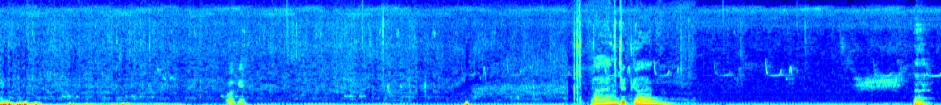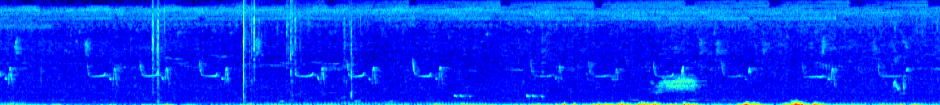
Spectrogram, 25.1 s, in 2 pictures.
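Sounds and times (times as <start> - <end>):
high insect drone: 0.0 - 13.4
bird chirping: 0.8 - 25.0.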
